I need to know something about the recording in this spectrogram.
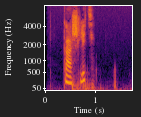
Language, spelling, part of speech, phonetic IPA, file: Russian, кашлять, verb, [ˈkaʂlʲɪtʲ], Ru-кашлять.ogg
- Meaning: to cough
